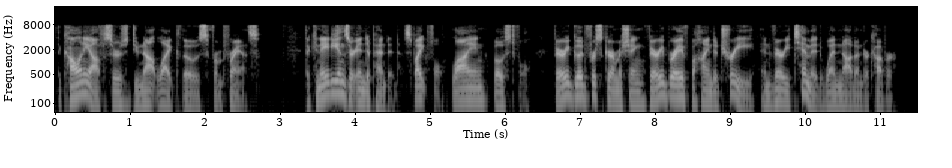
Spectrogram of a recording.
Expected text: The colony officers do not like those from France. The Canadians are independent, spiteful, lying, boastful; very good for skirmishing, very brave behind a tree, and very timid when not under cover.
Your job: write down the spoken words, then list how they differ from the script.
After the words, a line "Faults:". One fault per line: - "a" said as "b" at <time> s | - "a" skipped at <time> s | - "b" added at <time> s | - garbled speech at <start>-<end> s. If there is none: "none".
The colony officers do not like those from France. The Canadians are independent, spiteful, lying, boastful; very good for skirmishing, very brave behind a tree, and very timid when not under cover.
Faults:
none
